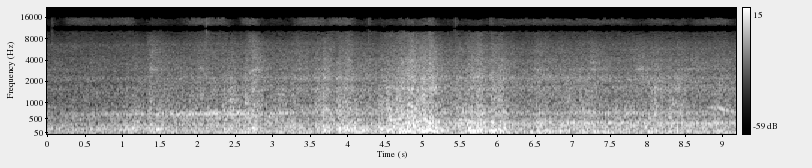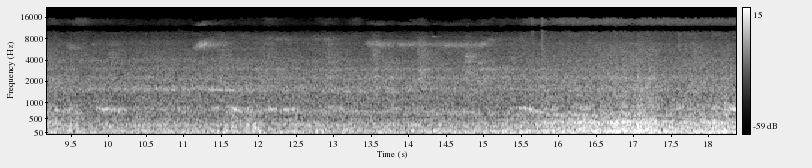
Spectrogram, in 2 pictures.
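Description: Yokohama Municipal Subway 3000R train running through a tunnel, heard from inside the car: a steady rumble of wheels on rail that swells twice. Faint thin tones from the Mitsubishi IGBT-VVVF inverter drive sit above the rumble.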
